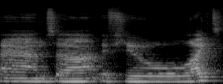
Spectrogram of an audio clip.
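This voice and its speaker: A German accent with audible room echo. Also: man. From Germany. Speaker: psychic medium, tarot reader. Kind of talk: pick-a-card tarot reading intro. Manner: hesitant, many fillers.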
